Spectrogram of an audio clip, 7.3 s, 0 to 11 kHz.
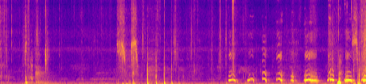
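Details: Mudhol Hound puppies from a litter born 11 January 2019, meeting their family and an excited Great Dane for the first time. After soft noises, a run of short, high, arched whines quickly repeated over the last few seconds, with people talking.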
